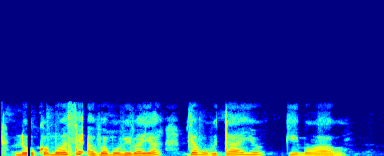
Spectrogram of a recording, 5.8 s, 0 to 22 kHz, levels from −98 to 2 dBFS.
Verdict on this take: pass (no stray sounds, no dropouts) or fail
fail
